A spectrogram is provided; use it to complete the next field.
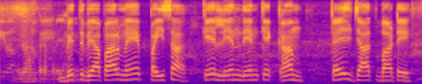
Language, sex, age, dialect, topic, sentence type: Bhojpuri, male, 18-24, Northern, banking, statement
